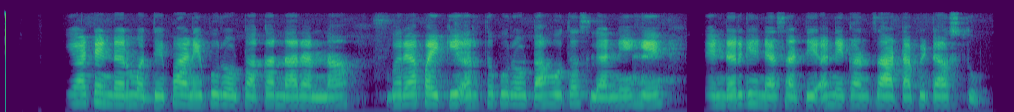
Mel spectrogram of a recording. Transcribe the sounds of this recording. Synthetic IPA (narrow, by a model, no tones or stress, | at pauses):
jaʈeɳɖəɾməd̪ʱːjepaɽ̃iːpuɾəʋʈakəɾɳaɾjanːa | bʱəɾjapəjkiːəɾt̪ʰəpuɾəʋʈʰaɦot̪əsljaneɦe | ʈeɳɖəɾɡʱeɽjasaʈiːʔənekant͡saːʈapiʈaəst̪o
